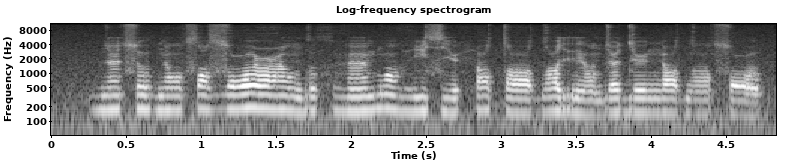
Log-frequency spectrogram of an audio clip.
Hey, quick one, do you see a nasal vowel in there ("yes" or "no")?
yes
